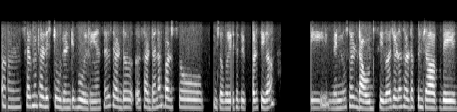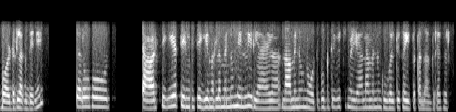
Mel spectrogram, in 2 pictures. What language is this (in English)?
Punjabi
